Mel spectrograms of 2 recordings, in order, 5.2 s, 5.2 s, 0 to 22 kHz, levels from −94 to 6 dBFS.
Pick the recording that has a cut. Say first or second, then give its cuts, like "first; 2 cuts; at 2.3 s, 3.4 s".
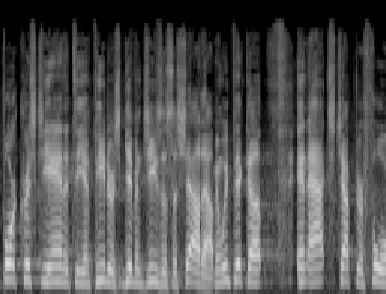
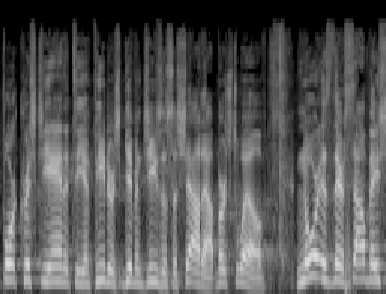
first; 1 cut; at 2.8 s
